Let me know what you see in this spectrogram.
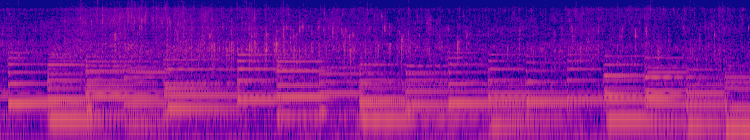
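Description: Chicken wings sizzling and crackling in oil in a frying pan as a spatula turns them, under light melodic background music whose notes change several times a second.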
